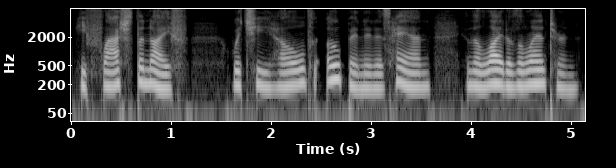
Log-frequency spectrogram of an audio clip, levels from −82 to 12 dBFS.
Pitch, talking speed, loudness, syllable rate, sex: 190 Hz, 200 wpm, -17 LUFS, 5.0 syllables/s, female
